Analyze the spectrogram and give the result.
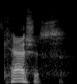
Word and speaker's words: Cassius: Was it Cassius or Cassius? – Cassius. – Cassius Ohno. – Cassius Ohno. Now we know how to say it properly.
